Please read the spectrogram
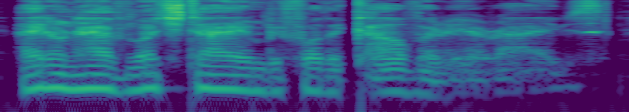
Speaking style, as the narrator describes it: she muttered to herself

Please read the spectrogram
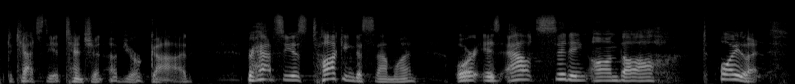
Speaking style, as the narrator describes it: scoffed

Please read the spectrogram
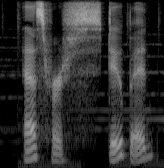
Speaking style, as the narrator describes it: muttered Josie

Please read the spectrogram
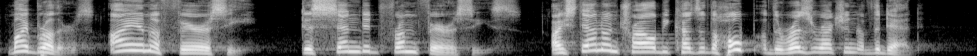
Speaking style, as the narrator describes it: called out in the Sanhedrin

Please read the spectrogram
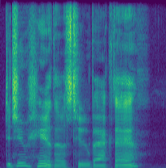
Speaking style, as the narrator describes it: Gretchen sighed

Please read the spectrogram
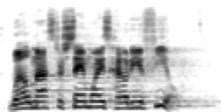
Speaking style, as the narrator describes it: said

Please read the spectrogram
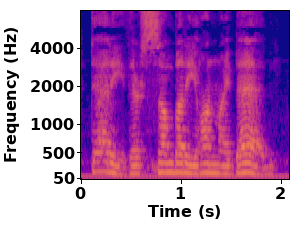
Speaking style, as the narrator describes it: quivering and whispering

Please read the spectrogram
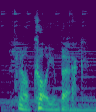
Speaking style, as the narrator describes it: he mutters into the phone

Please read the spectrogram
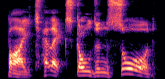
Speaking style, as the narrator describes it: exclaim aloud

